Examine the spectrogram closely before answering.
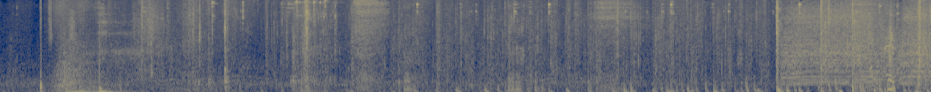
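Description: Horse hooves clop on a muddy street.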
